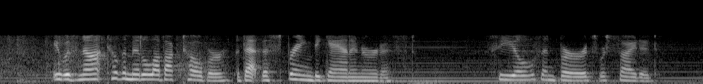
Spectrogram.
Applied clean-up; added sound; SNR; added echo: none; Bowed string instrument + Crushing; 18 dB; none.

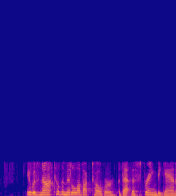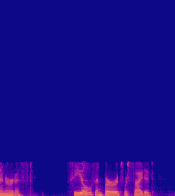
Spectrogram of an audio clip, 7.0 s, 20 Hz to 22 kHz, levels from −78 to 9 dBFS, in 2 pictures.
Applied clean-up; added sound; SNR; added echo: neural separator model SepFormer DNS4.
